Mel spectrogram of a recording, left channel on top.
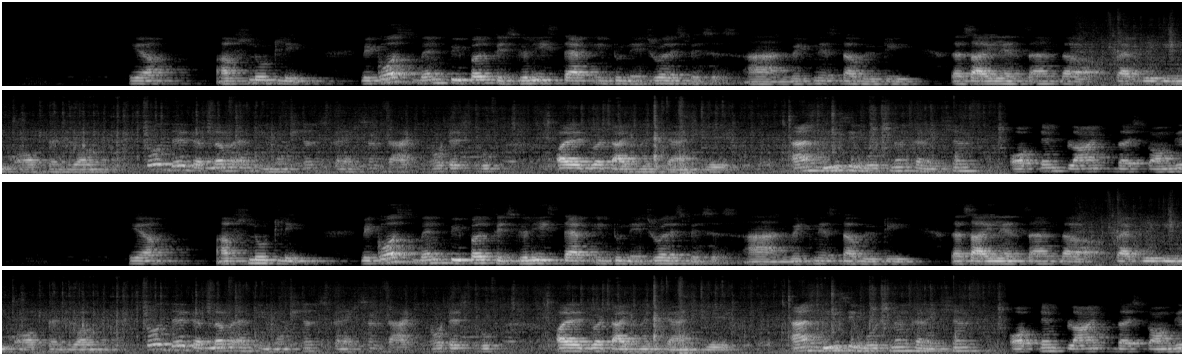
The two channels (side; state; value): both; normal; correlation 0.83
